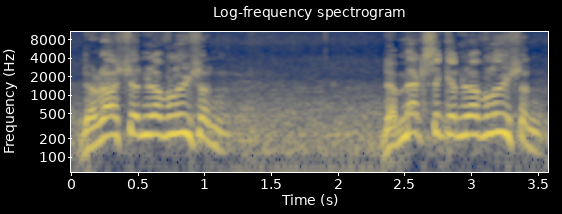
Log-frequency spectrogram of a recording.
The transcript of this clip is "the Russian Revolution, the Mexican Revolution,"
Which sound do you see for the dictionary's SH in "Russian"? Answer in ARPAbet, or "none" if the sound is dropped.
SH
